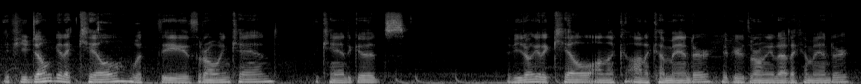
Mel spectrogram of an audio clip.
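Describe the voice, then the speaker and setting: A man doing casual video game walkthrough commentary, explaining tips in a measured way. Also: lowish voice, steady tone, darkish tone, faint music behind. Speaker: gamer giving walkthrough commentary.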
